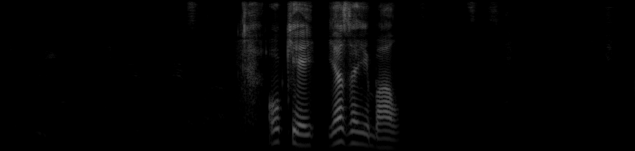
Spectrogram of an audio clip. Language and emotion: Russian, angry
